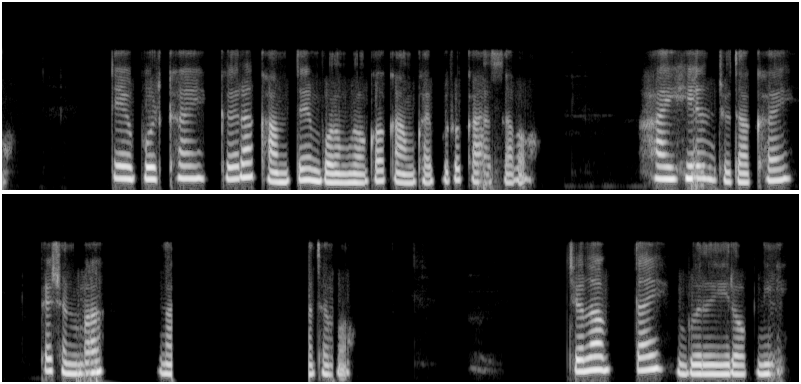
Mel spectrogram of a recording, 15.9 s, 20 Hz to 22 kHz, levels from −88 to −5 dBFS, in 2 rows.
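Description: Around 4.75 to 5.01 s, 6.89 to 7.14 s and 8.71 to 8.97 s you get VoIP packet loss concealed by the speech codec. The Speex decoder fills the gaps by guessing from its last pitch and filter state, so the speech smears into a buzzy tone or coloured noise that fades and stays thin briefly after. At 9.66 s there's an audio dropout to silence lasting about 1.37 s, back at 11.04 s. It's dead silence with no room tone, likely a lost input or mute. Two more concealed losses follow, 11.23 to 11.29 s and 15.63 to 15.79 s.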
